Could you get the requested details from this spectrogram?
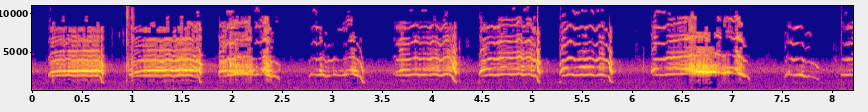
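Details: Juvenile peregrine falcon at a Jersey City nest site screaming loudly in excitement as its mother arrives with breakfast in June; harsh, harmonic screams about half a second long, repeated almost continuously, each ending in a downward slur, over low steady hum.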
